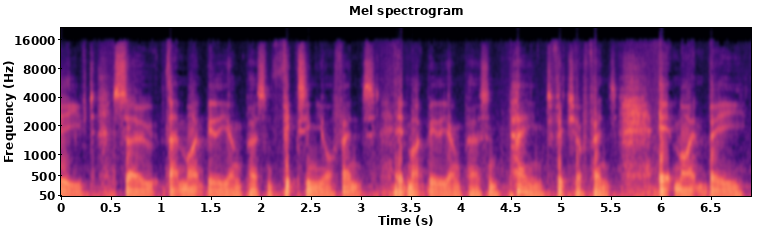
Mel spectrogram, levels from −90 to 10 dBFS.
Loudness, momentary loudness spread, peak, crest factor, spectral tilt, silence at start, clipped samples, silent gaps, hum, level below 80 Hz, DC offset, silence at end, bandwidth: -15 LUFS; 5 LU; 0 dBFS; 14 dB; -5.5 dB/octave; 0 s; 0.3%; none; none; -24 dBFS; under 0.1%; 0 s; 16 kHz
